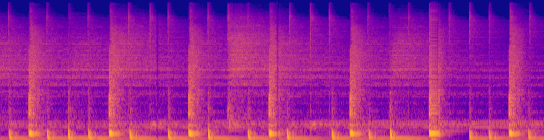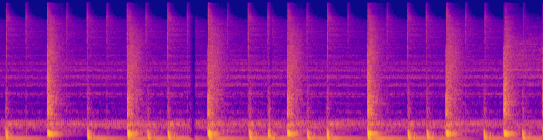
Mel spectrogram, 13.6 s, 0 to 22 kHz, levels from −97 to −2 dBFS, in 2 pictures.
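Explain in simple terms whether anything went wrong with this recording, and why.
Three brief smears or wobbles in the music, at 1.95, 3.45 and 10.17 seconds, are short concealed packet loss. About 20 ms of sound arrived too late, and the player bridged each gap by continuing the previous sound.

Two longer dropouts, at 5.39 to 5.49 seconds and 9.17 to 9.25 seconds, are bursts of packet loss. The music turns into a fading continuation of the last sound, then picks up further along. Roughly 80 ms and 60 ms of the music are simply gone.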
